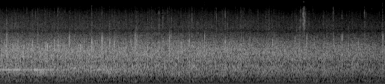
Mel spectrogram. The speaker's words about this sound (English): Well, I don't know what that just was on stage, but I think it deserves some applause. That was stunning. Wow.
